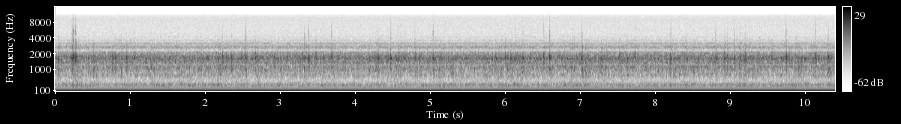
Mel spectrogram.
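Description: An engine running steadily close to the microphone, a loud, unbroken drone with a low rumble and a few faint ticks.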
